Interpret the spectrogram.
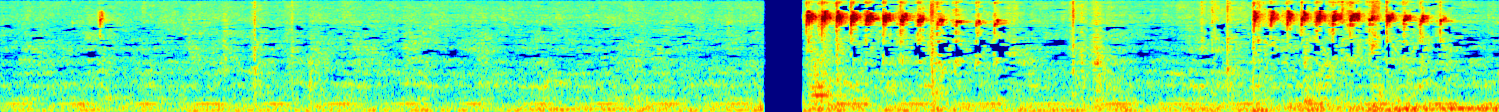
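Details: Orange-headed thrush song in the continuous 'ngecir nratak' style, used as a lure to stimulate other thrushes to sing. After a brief gap, high, thin, rapid pulsed trills come in two bursts of about a second, over a low steady hum.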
